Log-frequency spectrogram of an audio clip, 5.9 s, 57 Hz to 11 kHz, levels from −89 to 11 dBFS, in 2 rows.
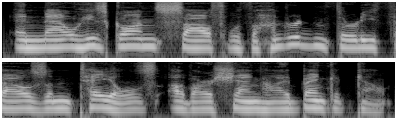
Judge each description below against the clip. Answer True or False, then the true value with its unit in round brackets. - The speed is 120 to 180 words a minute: True (175 wpm)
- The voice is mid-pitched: True (145 Hz)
